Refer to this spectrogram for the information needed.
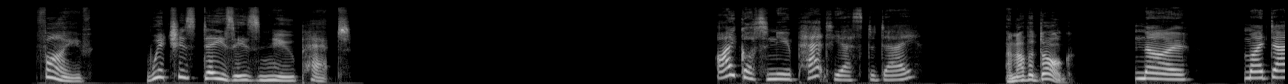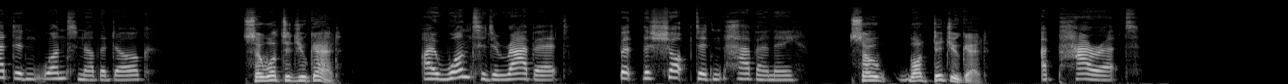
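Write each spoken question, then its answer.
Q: Which is Daisy's new pet?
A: a parrot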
